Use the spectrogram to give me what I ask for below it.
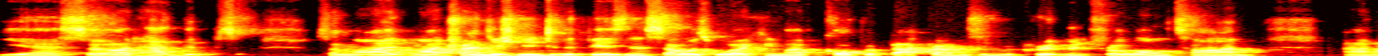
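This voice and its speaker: A man with an Australian accent and fairly even intonation, music in the background. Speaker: men's health coach. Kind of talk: interview.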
